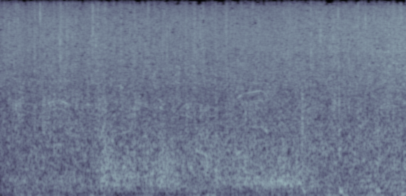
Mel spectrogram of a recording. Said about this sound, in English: So we need a bit of rain and a bit of thunder.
